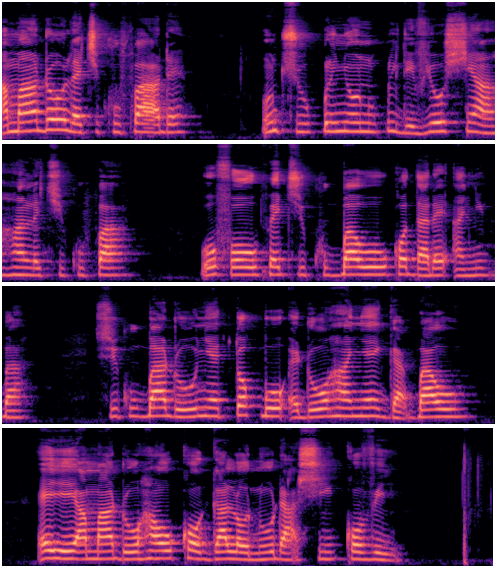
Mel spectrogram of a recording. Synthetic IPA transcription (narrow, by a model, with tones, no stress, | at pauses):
a˨mã˨ɖe˦wo˦le˨t͡ɕi˨ku˨ɸa˦˨ɖɛ˦ | o˦nũ˦t͡ʃu˦k͡pli˦ɲɔ̃˦nũ˦k͡pli˦ɖe˨vi˦wo˦sĩ˦a˨ɦã˦le˨t͡ɕi˨ku˨ɸa˦ | wo˦fɔ˦wo˦ɸe˦t͡ɕi˨kʰu˨ɡ͡ba˦wo˦wo˦kɔ˦d̪a˨ɖɛ˦ʔa˨ɲĩ˦ɡ͡ba˦ | si˨ku˨ɡ͡ba˦ɖe˨wo˦ɲɛ̃˦t̪ɔ˦k͡po˦ʔe˨ɖe˨wo˦ɦã˦ɲɛ̃˦ɡa˨ɡ͡ba˦wo˦ | e˦je˦a˨m˨ã˨ɖe˨wo˦ɦã˦wo˦kɔ˦ɡa˦lɔ˨nũ˨wo˦ɖa˨a˨si˦kɔ˦ve˦˨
